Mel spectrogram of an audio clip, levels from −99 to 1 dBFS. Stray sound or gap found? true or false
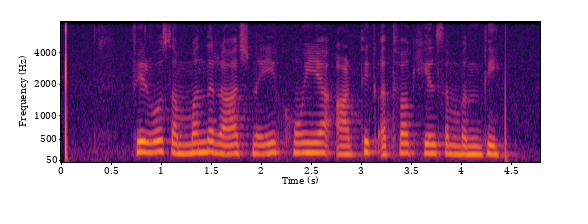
false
